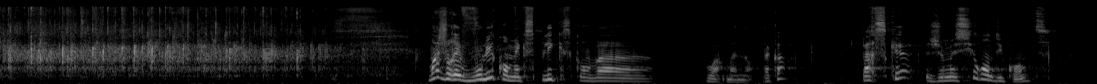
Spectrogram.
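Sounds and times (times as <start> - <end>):
audience clapping: 0.0 - 4.4
speech: 4.3 - 8.0, 8.6 - 10.6.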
